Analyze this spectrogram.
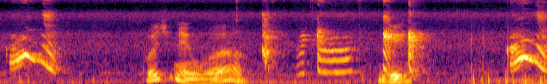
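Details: Talking ringneck parakeet producing a run of speech-like phrases: arched, harmonic-rich syllables rising and falling, some drawn out and nasal, others clipped, spread across the clip indoors.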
